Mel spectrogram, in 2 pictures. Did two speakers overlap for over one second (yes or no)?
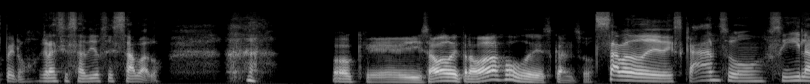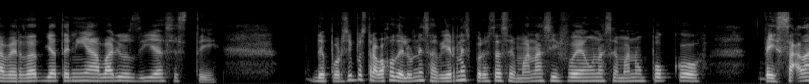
no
